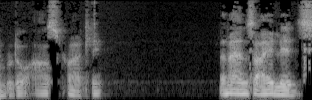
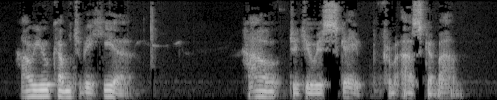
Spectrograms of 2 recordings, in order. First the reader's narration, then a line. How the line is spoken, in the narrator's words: Crouch took a deep, shuddering breath, then began to speak in a flat, expressionless voice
